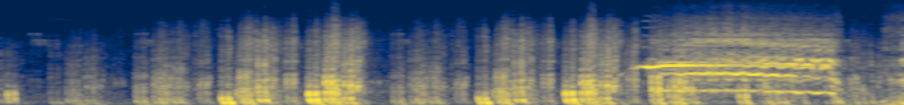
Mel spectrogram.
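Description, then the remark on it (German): Rhythmic clip-clop of horse hooves on a hard surface, followed by a loud, drawn-out neigh near the end. No voices. “Viele Gäste kamen damals noch mit der Kutsche oder mit Pferd und Wagen nach Lingen, sodass ihnen die Möglichkeit, sich dort aufzuwärmen, sicherlich sehr gelegen kam.”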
